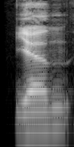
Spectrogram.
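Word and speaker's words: Jens: Oh, Yen. It's not like Jan but anyway.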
